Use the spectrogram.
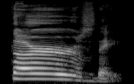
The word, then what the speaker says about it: Thursday: não se confundir aí um é two né o a sílaba Inicial ali e o outro é com a língua no meio dos dentes ó thursday tá terça e quinta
